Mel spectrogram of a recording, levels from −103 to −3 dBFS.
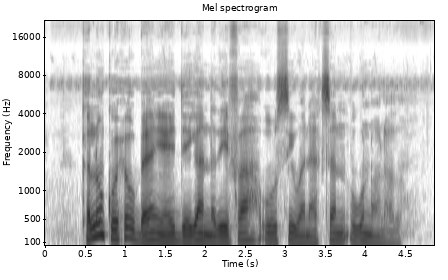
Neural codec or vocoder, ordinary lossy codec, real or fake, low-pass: none; none; real; none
